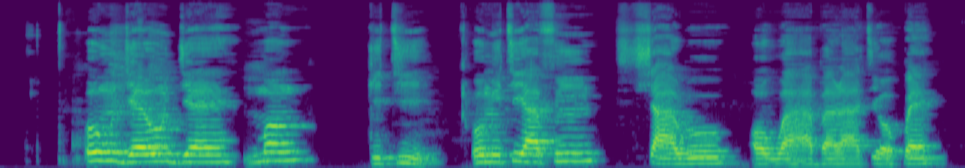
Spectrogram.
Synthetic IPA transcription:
o˦hũ˧d͡ʒɛ˧o˦d͡ʒɛ˧mɔ̃˦ | ki˨ti˨ | o˧mĩ˧ti˦a˧fĩ˦ | ʃa˨ɾo˨˦ɔ˨wa˨a˨˦ba˧ɾa˨ti˦ɔ˧k͡pɛ˦

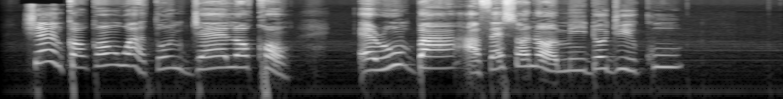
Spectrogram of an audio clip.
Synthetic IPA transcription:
ʃe˦ŋ̩˨kã˧kã˦n̩˦wa˦˨to˨˦n̩˦d͡ʒɛ˦lɔ˦kã˦˨ | ɛ˨ɾũ˨˦n̩˦ba˧a̰˨fɛ˨˦sɔ˦nã˦˨mĩ˧i˧do˦d͡ʒu˦i˧ku˦

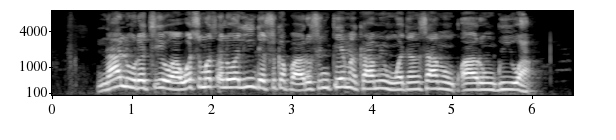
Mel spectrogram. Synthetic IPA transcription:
na˦luː˨ɽe˦t͡ʃeː˦˨waː˨wɐ˦su˦mɐ˦sʼɐ˦loː˦niː˦da˨sʊ˦ka˨ɸaː˨ɽuː˦sʊ˦nteː˦mɐ˨kaː˦mɪ˦˨ŋwɐ˦d͡ʒɛ˦nsaː˦mʊ˨ŋkʷʼaː˦ɽʊ˦ŋɡʷiː˦waː˨

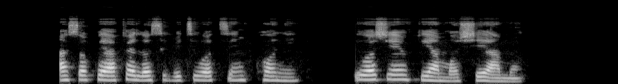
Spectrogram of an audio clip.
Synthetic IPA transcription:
a˨sɔ˧k͡pe˧a˨fɛ˦˨lɔ˨˦si˧bi˨˦ti˦wɔ˧ti˦ŋ̩˦kɔ˦nĩ˧ | i˦wɔ˦ʃe˦n̩˦fi˧a˨mɔ̃˨ʃe˧˦a˨mɔ̃˨

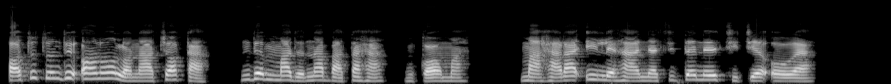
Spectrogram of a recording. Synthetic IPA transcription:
ɔ˨tʊ˦tʊ˦n̩˦dɪ˦ʔɔ˦ɾʊ˦lɔ˨na˨a˨t͡ʃɔ˦ka˨ | n̩˦dɪ˦m̩˦ma˦dʊ˨˦na˦ba˨ta˦ɦa˦ | ŋ̩˨kɔ˦ma˦ | ma˨ɦa˨ɾa˦ʔi˦le˦ɦa˦a˨ɲa˦si˦te˦ne˦t͡ʃi˨t͡ʃe˦ʔɔ˦ɣa˦

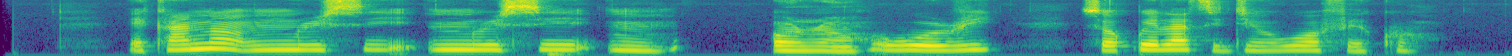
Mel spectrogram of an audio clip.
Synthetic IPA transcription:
ɛ˨ka˨˦nãː˦˨n̩˦ɾi˦n̩˦ɾi˦sĩ˦˨ | ɔ˨ɾ̃ã˨o˧wo˦˧ɾi˦ | sɔ˧k͡pe˦la˦ti˧dĩ˦o˧wo˦ɔ˦˨fɛ˨kʰo˦˨

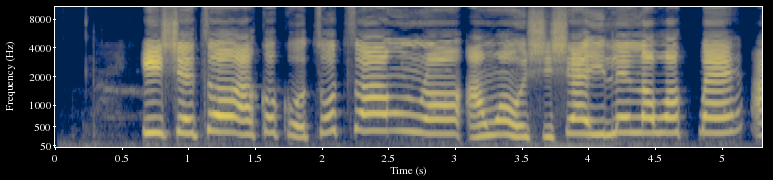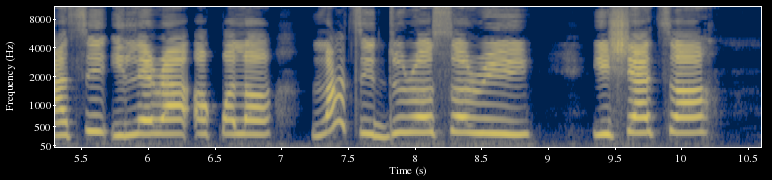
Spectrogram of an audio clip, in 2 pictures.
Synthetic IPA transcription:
i˨ʃe˨to˦a˨ko˧ko˨to˦tɔ˦n̩˦ɾ̃ɔ̃˧a˨w̃ɔ̃˧o˨ʃi˨ʃɛ˨˦i˧le˦lɔ˦wɔ˦k͡pɛ˦a˦ti˦ʔi˦˧˨le˦ɾa˧ɔ˧k͡pɔ˧lɔ˧ | la˨˦ti˧du˦ɾo˦so˦ɾi˦ | i˧ʃɛ˦tɔ˦

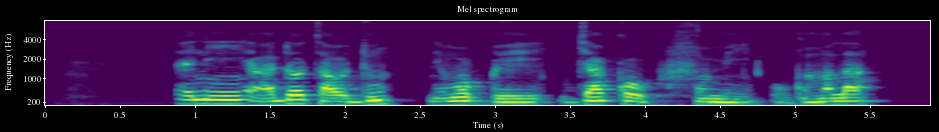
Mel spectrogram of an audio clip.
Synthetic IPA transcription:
ɛ˧nĩ˧a˨˦dɔ˦ta˧o˧dũ˦ | nĩ˦w̃ɔ̃˦k͡pe˨˦d͡ʒa˦kɔ˦˨bu˨fũ˨˦mĩ˧o˨ɡũ˨˦mɔ̃˦la˦

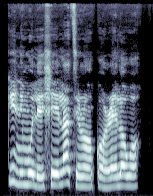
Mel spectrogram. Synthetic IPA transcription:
ki˦˨nĩ˧mo˧le˨ʃe˧la˦˨ti˧ɾ̃ã˧ɔ˧˨kɔ˨ɾɛ˨˧lɔ˦wɔ˦

